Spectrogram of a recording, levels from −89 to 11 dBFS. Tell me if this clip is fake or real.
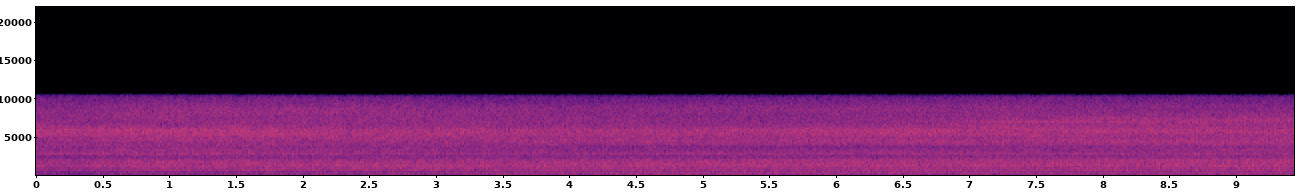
real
